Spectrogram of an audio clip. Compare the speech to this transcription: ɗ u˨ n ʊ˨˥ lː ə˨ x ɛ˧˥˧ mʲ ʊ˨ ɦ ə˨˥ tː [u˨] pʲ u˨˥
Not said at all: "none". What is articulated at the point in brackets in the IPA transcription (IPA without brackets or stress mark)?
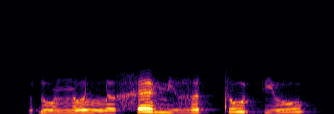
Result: u˧˥˧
